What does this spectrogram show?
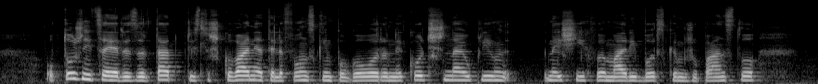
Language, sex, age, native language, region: Slovenian, female, 50-59, Slovenian, Savinja region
